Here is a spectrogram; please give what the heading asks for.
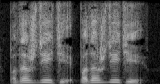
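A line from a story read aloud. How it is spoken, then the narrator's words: Shouting. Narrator (Russian): закричал он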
